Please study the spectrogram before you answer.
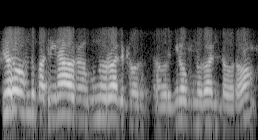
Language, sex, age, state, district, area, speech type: Tamil, male, 45-60, Tamil Nadu, Ariyalur, rural, conversation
